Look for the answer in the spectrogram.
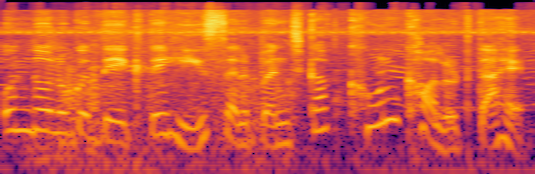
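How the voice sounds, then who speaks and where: A woman's voice: on the high side, very animated, measured pace, darkish tone. A woman narrating a scripted story as a storyteller. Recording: music bed under the voice.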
